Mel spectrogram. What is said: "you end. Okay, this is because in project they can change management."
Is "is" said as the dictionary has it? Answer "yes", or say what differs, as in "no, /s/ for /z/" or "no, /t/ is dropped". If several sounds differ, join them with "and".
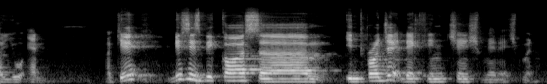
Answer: no, /s/ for /z/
